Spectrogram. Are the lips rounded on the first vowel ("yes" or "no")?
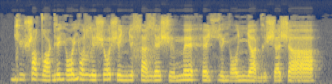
yes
